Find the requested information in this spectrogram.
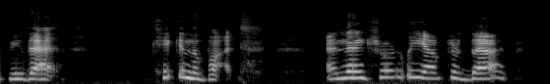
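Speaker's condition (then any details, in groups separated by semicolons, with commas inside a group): Cerebral palsy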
